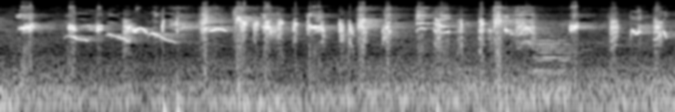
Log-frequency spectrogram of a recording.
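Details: Ruby-cheeked sunbird singing as a master and lure recording for songbirds: quick, very high twittering, with thin whistled slurs dropping in pitch and dense clicky chatter throughout.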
